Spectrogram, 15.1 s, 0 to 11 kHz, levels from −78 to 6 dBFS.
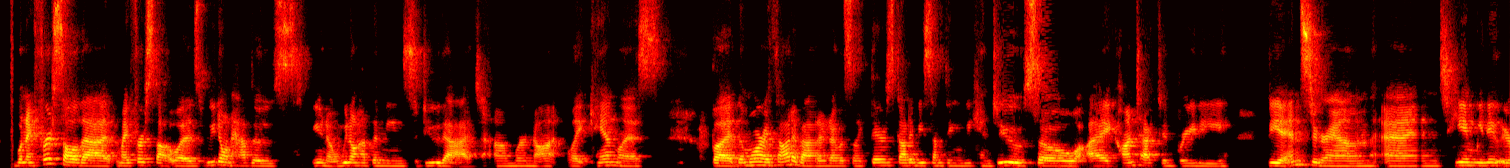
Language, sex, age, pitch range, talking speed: English, female, 20-39, 170-200 Hz, 220 wpm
